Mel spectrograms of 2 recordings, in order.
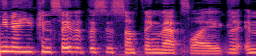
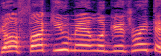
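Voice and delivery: much higher, louder angry yell; mock angry yell; 9 semitones higher, 8 dB louder than usual. Arguing with the truck driver, mock angry yell. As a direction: curse at him and point. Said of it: "I'm like".

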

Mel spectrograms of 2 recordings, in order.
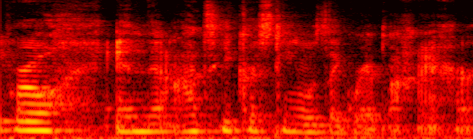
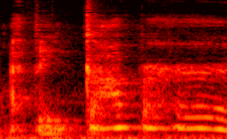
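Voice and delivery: whisper; 6 semitones higher, 6 dB quieter than usual. Retold or imitated. Quoting grandmother in the video.

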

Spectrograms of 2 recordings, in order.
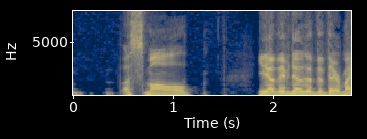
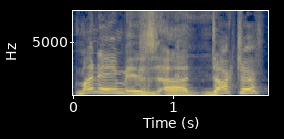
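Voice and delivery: lightly voiced flustered scientist, higher; a hint of a fumbling lab doctor, pitched up; nervous scientist; 6 semitones higher than usual.

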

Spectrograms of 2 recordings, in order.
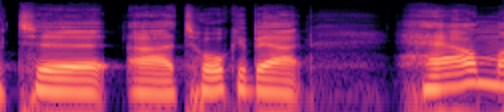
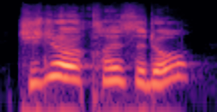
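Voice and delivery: raised, higher mock interrogation; lightly voiced annoyed boyfriend grilling her; accusing boyfriend; 7 semitones higher, faster than usual. Boyfriend questioning girlfriend about the open door, mildly accusing. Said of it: "He's like".

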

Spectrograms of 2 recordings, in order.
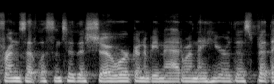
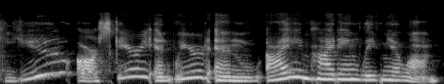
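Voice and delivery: high, slow, drawn-out mock wariness; wary shy kid; 7 semitones higher, slower than usual. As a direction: warn off a stranger in a high, slow voice. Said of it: "I'm looking at her like".

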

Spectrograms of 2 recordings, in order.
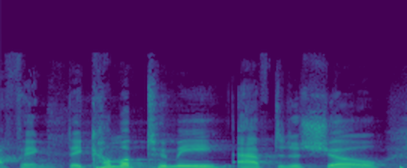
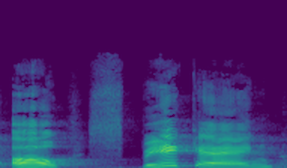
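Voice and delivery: high, loud, very drawn-out reply; eager kid answer; 9 semitones higher, 5 dB louder, much slower than usual. Acted. Child tells adult his career dream, eager and drawn-out. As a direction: proudly stretch it out like a keen child.

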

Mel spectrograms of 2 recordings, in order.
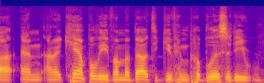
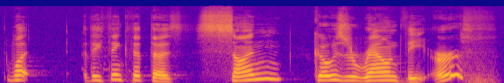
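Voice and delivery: high, slow, baffled question; incredulous disbelief; 6 semitones higher, slower than usual. Retold or imitated. Asking Tragen in disbelief, high and slow. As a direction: ask as if it can't be true. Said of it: "I take a look at this and I say".

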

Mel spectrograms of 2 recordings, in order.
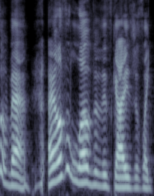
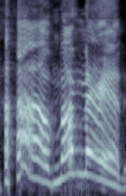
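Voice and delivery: high, loud, hearty Denzel cackle; Denzel impression; 9 semitones higher, 6 dB louder, much slower than usual. Cohost jokes about a Denzel laugh, loud high swagger. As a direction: throw it out like a swaggering movie star. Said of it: "Or Denzel".

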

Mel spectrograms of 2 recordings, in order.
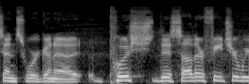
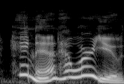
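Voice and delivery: higher, slow and friendly greeting; 10 semitones higher than usual. Shown as a demonstration. Retelling Todd's approach to sound friendly, easygoing. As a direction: make Todd sound like a nice guy. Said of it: "Whereas if I was like".

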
